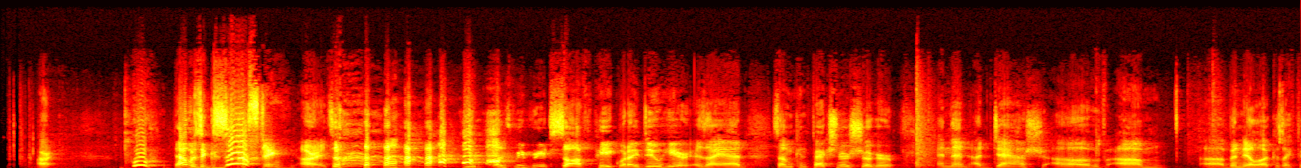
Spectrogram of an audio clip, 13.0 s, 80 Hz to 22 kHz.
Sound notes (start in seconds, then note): 3.3 both laugh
